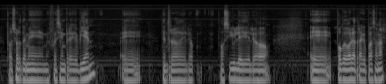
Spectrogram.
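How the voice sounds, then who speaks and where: A man speaks at a fairly low pitch in a monotone, flat way. His pace is fairly slow, broken by long, frequent pauses. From Uruguay, Minas (Lavalleja). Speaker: musician. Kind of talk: interview.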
